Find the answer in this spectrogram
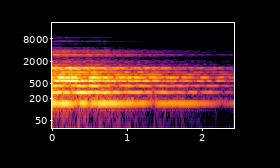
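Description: The last held note of a man's chanted Arabic supplication dying away in a long echo: one steady pitch that fades out over about two seconds.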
